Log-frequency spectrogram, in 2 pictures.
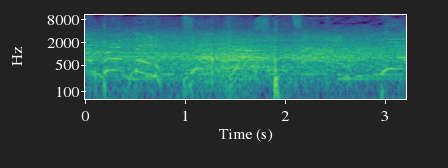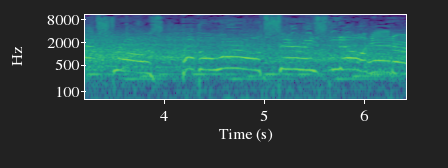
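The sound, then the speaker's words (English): A ball bounces repeatedly in quick, uneven, sharp thuds over a steady bed of voices and crowd chatter. “Bouncing ball to third.”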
